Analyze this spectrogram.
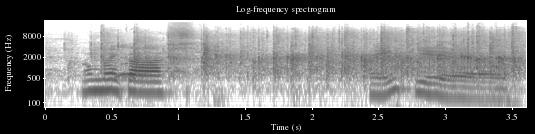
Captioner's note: audience applauding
